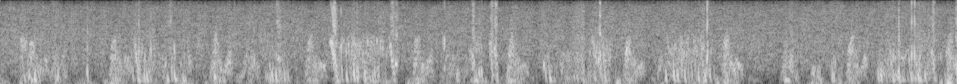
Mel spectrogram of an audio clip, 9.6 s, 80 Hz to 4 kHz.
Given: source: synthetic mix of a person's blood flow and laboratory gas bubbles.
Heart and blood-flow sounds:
Doppler ultrasound of blood flow; precordium
0.16-0.45 s: bubbles
0.51-0.62 s: bubbles
0.84-0.92 s: bubbles
1.30-1.55 s: bubbles
1.65-1.93 s: bubbles
2.50-2.60 s: bubbles
2.62-2.93 s: bubbles
3.28-4.00 s: bubbles
4.42-4.47 s: bubbles
4.54-5.00 s: bubbles
5.40-5.58 s: bubbles
5.64-6.13 s: bubbles
6.62-7.15 s: bubbles
7.82-8.00 s: bubbles
8.10-8.25 s: bubbles
8.29-8.44 s: bubbles
8.62-8.71 s: bubbles
8.75-9.44 s: bubbles
9.54-9.58 s: bubbles
From the record:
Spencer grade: 3 (all of the cardiac periods contain showers or single bubble signals, but not dominating or overriding the cardiac motion signals); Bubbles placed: only in the low amplitude regions of the cardiac cycle

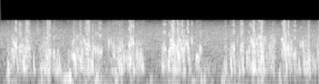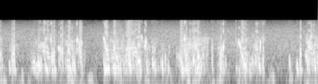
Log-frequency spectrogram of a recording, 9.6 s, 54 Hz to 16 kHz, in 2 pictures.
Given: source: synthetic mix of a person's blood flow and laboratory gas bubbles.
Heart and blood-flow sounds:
Doppler ultrasound of blood flow; precordium
0.09-0.94 s: bubbles
1.02-1.54 s: bubbles
1.59-2.20 s: bubbles
2.40-3.06 s: bubbles
3.35-4.15 s: bubbles
4.19-4.83 s: bubbles
4.89-5.08 s: bubbles
5.23-6.09 s: bubbles
6.30-8.20 s: bubbles
8.32-8.79 s: bubbles
9.09-9.17 s: bubbles
9.21-9.56 s: bubbles
From the record:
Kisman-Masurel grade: 444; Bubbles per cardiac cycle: continuous sound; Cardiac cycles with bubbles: 100%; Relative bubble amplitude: maximal (0.775 to 0.999); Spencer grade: 4 (maximum detectable bubble signal sounding continuously throughout systole and diastole of every cardiac period, and overriding the amplitude of the normal cardiac signals); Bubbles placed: anywhere in the cardiac cycle

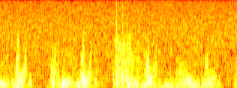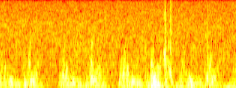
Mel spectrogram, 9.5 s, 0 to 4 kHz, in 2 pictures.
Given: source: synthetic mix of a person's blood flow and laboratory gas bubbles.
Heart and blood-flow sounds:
Doppler ultrasound of blood flow; precordium
2.24-2.69 s: bubbles
8.00-8.21 s: bubbles
8.84-8.95 s: bubbles
From the record:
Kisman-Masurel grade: 121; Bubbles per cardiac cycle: 1 to 2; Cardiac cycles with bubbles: 10 to 50%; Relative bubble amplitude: barely perceptible (0.100 to 0.250); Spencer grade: 2 (many but less than half of the cardiac periods contain bubble signals, singularly or in groups); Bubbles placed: only in the low amplitude regions of the cardiac cycle

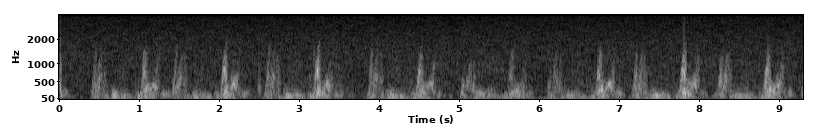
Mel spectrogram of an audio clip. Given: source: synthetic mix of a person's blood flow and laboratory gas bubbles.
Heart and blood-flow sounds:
Doppler ultrasound of blood flow; precordium
0.00-0.07 s: bubbles
From the record:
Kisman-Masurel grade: 123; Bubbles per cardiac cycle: 1 to 2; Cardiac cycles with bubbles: 10 to 50%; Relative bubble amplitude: loud (0.450 to 0.775); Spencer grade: 2 (many but less than half of the cardiac periods contain bubble signals, singularly or in groups); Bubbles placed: only in the low amplitude regions of the cardiac cycle

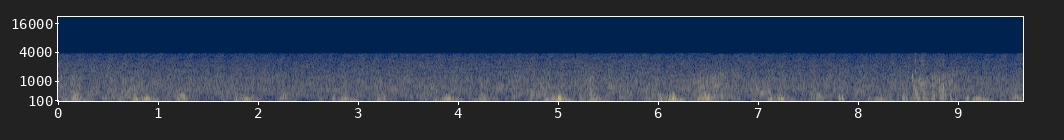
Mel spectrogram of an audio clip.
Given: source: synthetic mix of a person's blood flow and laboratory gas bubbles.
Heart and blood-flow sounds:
Doppler ultrasound of blood flow; precordium
6.29-6.70 s: bubbles
6.97-7.03 s: bubbles
7.79-7.89 s: bubbles
8.39-9.01 s: bubbles
From the record:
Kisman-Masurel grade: 221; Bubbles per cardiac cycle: several, 3 to 8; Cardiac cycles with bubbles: 10 to 50%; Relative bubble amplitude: barely perceptible (0.100 to 0.250); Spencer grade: 2 (many but less than half of the cardiac periods contain bubble signals, singularly or in groups); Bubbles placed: only in the low amplitude regions of the cardiac cycle

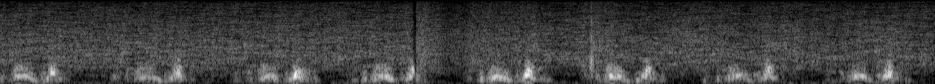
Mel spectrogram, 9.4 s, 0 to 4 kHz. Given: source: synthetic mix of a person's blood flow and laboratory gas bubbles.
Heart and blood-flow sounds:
Doppler ultrasound of blood flow; precordium
5.88-5.96 s: bubbles
From the record:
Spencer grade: 1 (occasional bubble signal discernible with the cardiac motion signal, with majority of cardiac periods free of bubbles); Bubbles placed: anywhere in the cardiac cycle

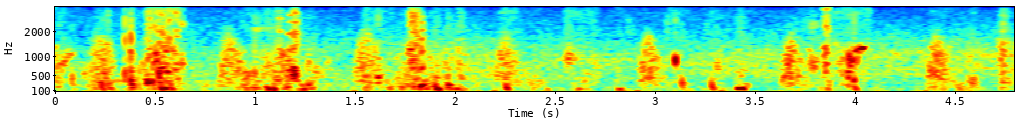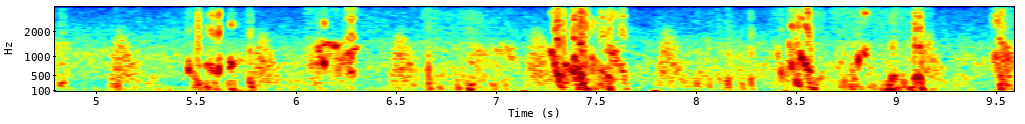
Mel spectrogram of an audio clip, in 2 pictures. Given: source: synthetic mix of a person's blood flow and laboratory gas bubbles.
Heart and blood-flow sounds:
Doppler ultrasound of blood flow; subclavian vein
0.00-0.67 s: bubbles
0.88-1.42 s: bubbles
1.52-2.07 s: bubbles
2.21-2.31 s: bubbles
2.54-2.73 s: bubbles
2.79-2.87 s: bubbles
3.06-3.18 s: bubbles
3.24-3.50 s: bubbles
3.75-4.08 s: bubbles
4.37-4.62 s: bubbles
4.71-4.90 s: bubbles
5.07-5.24 s: bubbles
5.44-5.83 s: bubbles
6.04-7.12 s: bubbles
7.25-7.69 s: bubbles
7.98-8.31 s: bubbles
8.37-9.21 s: bubbles
9.46-9.60 s: bubbles
From the record:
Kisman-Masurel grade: 242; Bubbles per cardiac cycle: several, 3 to 8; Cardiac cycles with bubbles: 100%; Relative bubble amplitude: moderate (0.250 to 0.450); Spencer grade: 3 (all of the cardiac periods contain showers or single bubble signals, but not dominating or overriding the cardiac motion signals); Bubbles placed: anywhere in the cardiac cycle

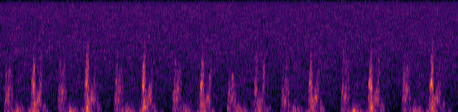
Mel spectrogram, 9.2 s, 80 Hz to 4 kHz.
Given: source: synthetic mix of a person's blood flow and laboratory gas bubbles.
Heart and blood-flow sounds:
Doppler ultrasound of blood flow; precordium
no bubbles
From the record:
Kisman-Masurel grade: 000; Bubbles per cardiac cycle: 0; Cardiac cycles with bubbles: 0%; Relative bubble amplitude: no bubbles discernible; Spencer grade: 0 (complete lack of bubble signals)

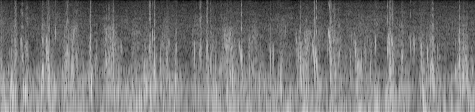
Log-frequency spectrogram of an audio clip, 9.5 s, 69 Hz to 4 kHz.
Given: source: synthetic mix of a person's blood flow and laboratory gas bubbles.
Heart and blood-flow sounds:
Doppler ultrasound of blood flow; subclavian vein
0.00-0.60 s: bubbles
0.75-1.16 s: bubbles
1.24-1.58 s: bubbles
1.75-1.96 s: bubbles
2.06-2.46 s: bubbles
2.86-3.15 s: bubbles
3.18-3.28 s: bubbles
3.31-3.43 s: bubbles
3.48-3.58 s: bubbles
3.84-3.93 s: bubbles
3.98-4.05 s: bubbles
4.10-4.90 s: bubbles
4.92-5.03 s: bubbles
5.38-5.50 s: bubbles
5.54-5.76 s: bubbles
5.89-6.41 s: bubbles
6.53-6.82 s: bubbles
6.96-7.55 s: bubbles
7.70-7.91 s: bubbles
8.01-8.09 s: bubbles
8.19-8.32 s: bubbles
8.36-8.77 s: bubbles
9.09-9.48 s: bubbles
From the record:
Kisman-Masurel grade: 343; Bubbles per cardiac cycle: rolling drumbeat, 9 or more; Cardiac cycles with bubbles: 100%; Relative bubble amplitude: loud (0.450 to 0.775); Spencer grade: 3 (all of the cardiac periods contain showers or single bubble signals, but not dominating or overriding the cardiac motion signals); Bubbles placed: anywhere in the cardiac cycle

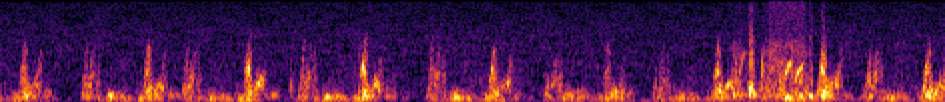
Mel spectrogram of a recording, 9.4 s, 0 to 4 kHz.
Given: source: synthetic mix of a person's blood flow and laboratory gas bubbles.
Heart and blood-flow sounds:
Doppler ultrasound of blood flow; precordium
7.31-8.13 s: bubbles
From the record:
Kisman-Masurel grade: 212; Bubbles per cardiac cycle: several, 3 to 8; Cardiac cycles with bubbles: 1 to 10%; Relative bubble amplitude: moderate (0.250 to 0.450); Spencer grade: 1 (occasional bubble signal discernible with the cardiac motion signal, with majority of cardiac periods free of bubbles); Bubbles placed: only in the low amplitude regions of the cardiac cycle

